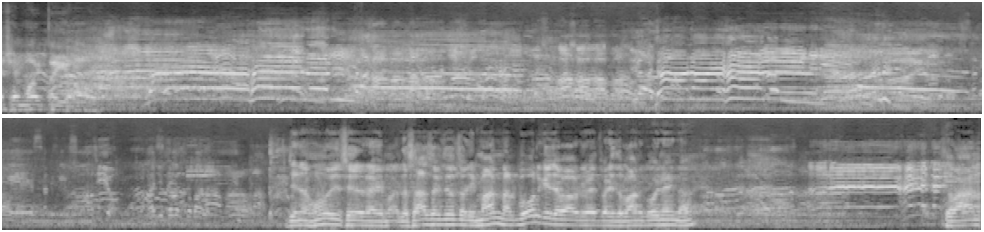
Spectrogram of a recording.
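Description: A man sings a mournful chant loudly through a microphone.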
